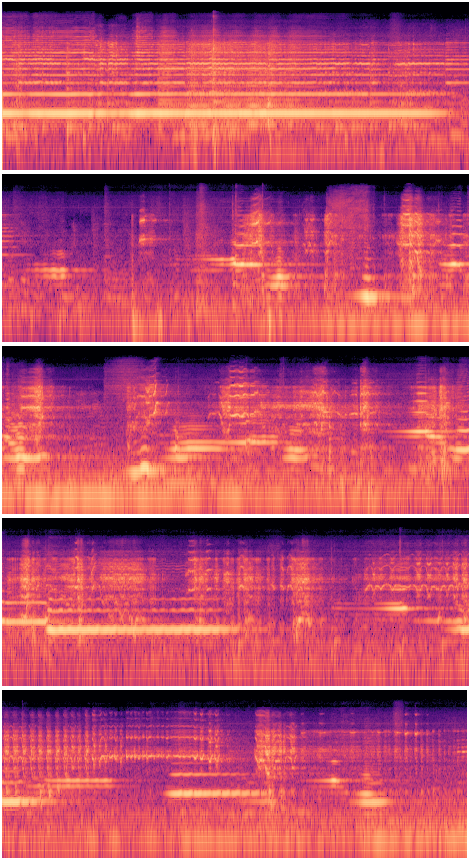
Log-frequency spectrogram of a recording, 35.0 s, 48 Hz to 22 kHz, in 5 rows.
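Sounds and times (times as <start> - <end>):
violin improvising: 0.0 - 8.2, 8.9 - 35.0
saxophone improvising: 10.1 - 34.3.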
